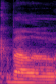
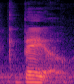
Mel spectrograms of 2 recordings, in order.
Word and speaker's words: Cabello: But I was still saying Cabello, and nobody was like, hey yo, it's pronounced Cabello, which makes freaking sense, and I'm an idiot.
